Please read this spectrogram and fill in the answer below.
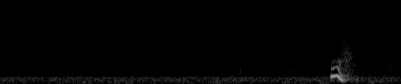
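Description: Faint scratching of a wooden pencil writing a word on a paper workbook page. Near the end, a short breathy "whew".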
